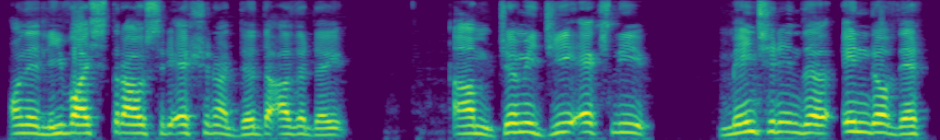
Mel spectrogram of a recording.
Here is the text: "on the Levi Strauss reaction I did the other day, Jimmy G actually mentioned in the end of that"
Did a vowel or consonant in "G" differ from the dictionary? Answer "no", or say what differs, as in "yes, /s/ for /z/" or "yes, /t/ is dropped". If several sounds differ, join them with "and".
no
